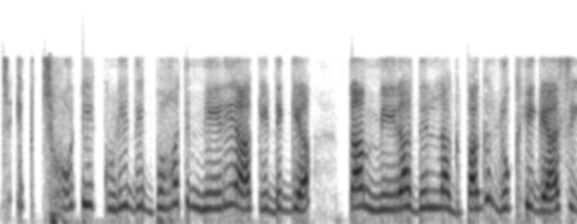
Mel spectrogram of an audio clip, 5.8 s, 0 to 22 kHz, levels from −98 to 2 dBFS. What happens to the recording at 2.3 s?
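At 2.3 s the speech carries Speex codec damage, present throughout the clip: starved excitation coding makes it hoarse and noisy, with smeared, grainy harmonics on a spectrogram, consistent with roughly 16.8 kbps.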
